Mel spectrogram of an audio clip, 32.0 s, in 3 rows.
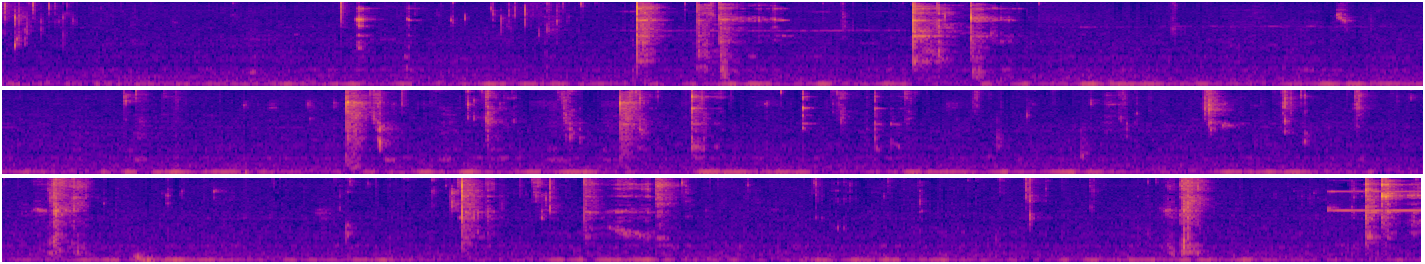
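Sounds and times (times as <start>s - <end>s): person chewing: 13.0s - 21.0s.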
